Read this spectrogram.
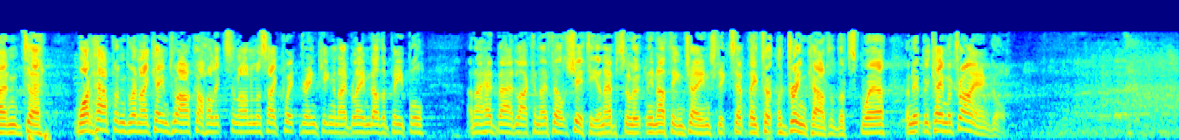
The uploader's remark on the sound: at the Thursday Night Speaker meeting in Las Vegas, this was recorded in August of 2006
